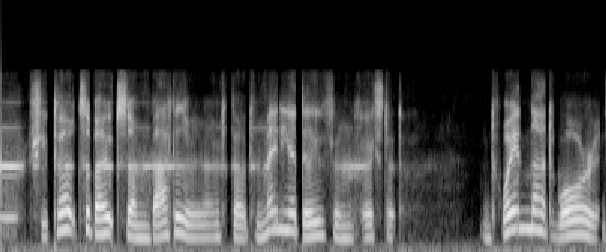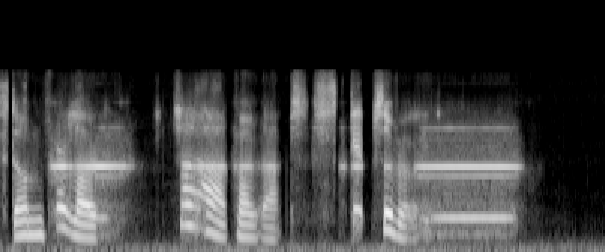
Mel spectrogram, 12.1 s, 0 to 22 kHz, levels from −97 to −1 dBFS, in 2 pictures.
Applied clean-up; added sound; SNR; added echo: neural diffusion model UNIVERSE++.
